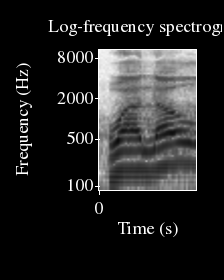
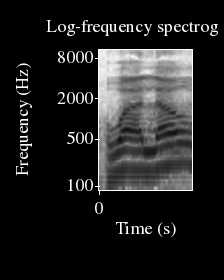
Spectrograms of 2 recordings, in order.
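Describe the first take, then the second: Both takes have the same delivery.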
